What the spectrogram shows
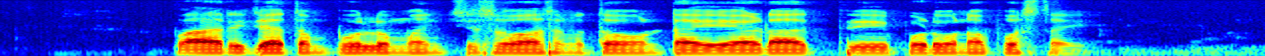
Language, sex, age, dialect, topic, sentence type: Telugu, male, 46-50, Southern, agriculture, statement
